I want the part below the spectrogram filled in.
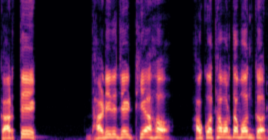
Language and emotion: Odia, angry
